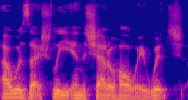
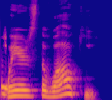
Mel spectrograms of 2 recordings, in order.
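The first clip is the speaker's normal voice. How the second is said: put-on broad Southern accent, pitched up; 8 semitones higher than usual. Imitating a voice heard on a recording, imitating a southern accent. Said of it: "very, very Southern".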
